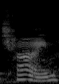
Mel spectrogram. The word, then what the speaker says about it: chime: Did you know that the word chime has a long I? Ch, I, mm. The I is long and the E is silent.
